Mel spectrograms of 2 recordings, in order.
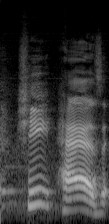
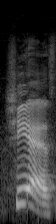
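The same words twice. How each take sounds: First: It is said as two separate full words. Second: It is merged into one contracted syllable. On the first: The speaker calls it wrong. "ना के" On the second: The speaker calls it right. "हैज में भी शी हैज"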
